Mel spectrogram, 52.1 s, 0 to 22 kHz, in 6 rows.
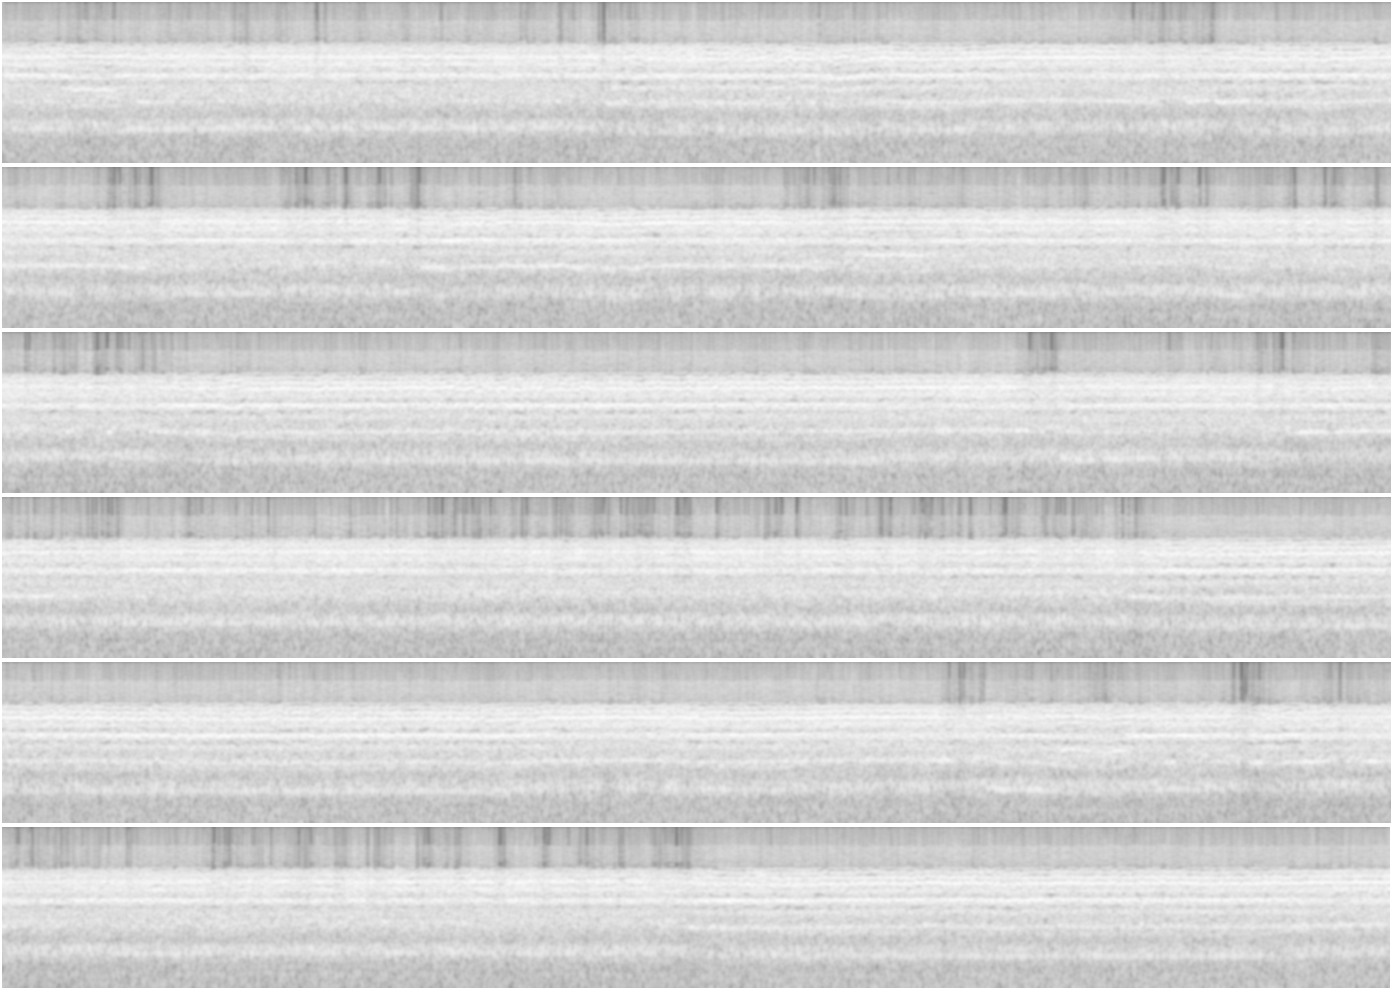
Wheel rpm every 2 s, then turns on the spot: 230, 230, 210, 230, 230, 230, 220, 230, 230, 220, 210, 220, 230, 230, 230, 240, 230, 210, 210, 220, 230, 230, 230, 230, 210, 210.
none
